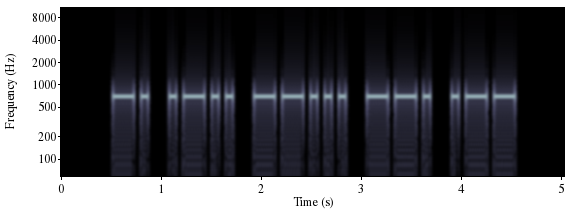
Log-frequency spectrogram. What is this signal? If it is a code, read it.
Morse code, heard as a keyed tone, about 20 wpm, 700 Hz. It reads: NL7GW
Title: Speed Racing - USA 2x2 Call Signs 17wpm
